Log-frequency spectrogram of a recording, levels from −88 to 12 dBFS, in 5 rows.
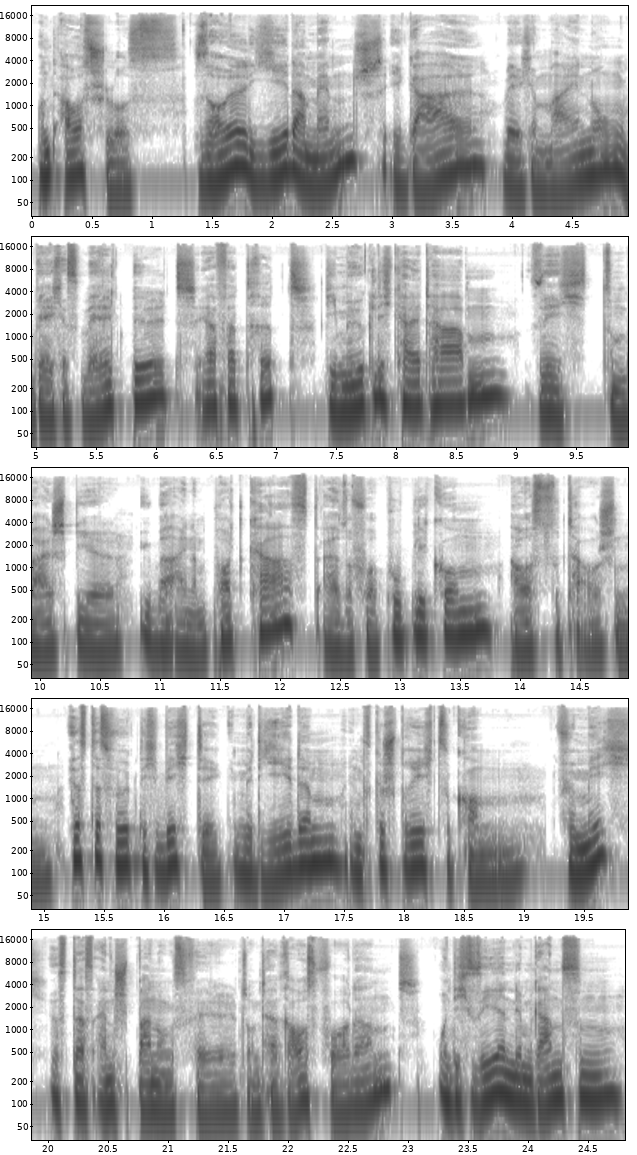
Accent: German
